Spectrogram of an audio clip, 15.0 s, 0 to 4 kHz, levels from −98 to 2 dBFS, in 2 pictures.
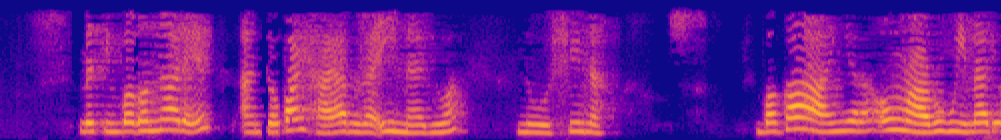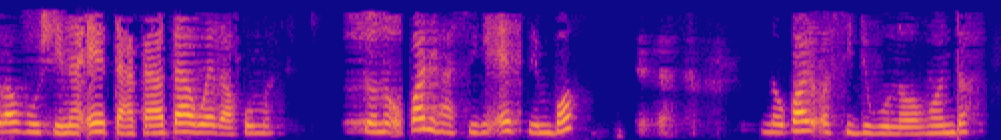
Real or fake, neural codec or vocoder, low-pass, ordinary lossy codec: fake; codec, 16 kHz, 0.5 kbps, X-Codec, WavLM features, trained on Multilingual LibriSpeech; 3.6 kHz; AAC, 16 kbps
